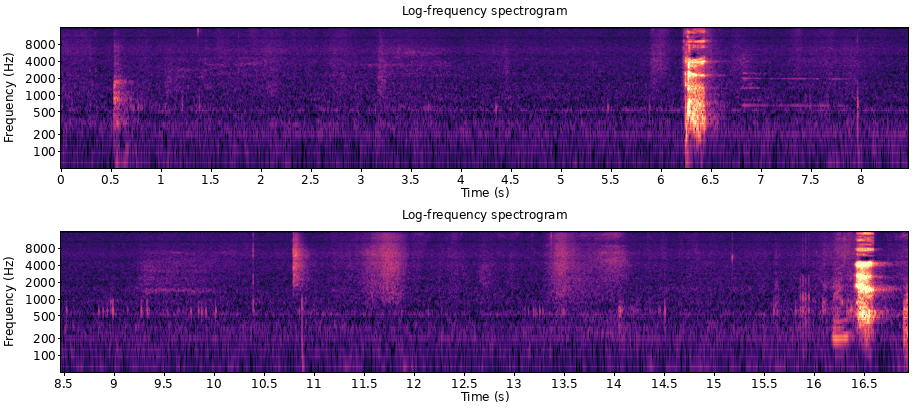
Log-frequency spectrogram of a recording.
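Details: Person with hiccups in a quiet room with a steady hum: two sharp, sudden hiccup sounds several seconds apart.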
